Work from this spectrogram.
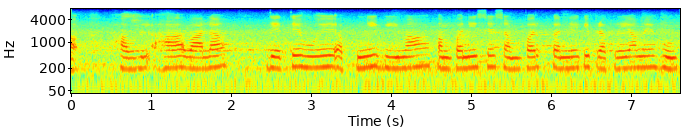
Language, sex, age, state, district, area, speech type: Hindi, female, 18-30, Madhya Pradesh, Harda, urban, read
